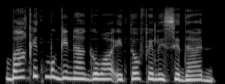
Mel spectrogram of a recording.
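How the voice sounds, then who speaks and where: A woman's voice: on the high side, expressive, a little fast, dark tone, no echo, clean studio sound, pitched above the performer's own voice, natural voice. Woman playing a weary, troubled father. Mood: weary, pleading. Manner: tired, questioning. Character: weary, confused wealthy man, a grieving father.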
